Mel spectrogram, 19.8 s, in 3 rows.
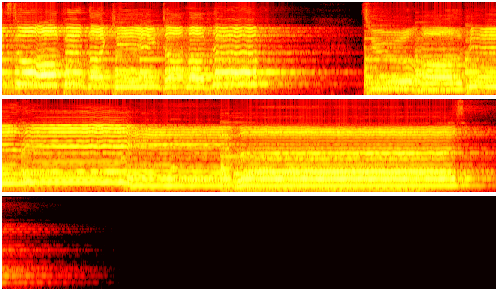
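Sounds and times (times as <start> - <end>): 
tenor singing: 0.0 - 13.4.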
